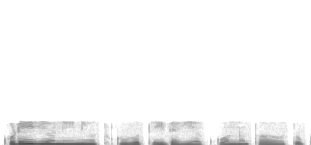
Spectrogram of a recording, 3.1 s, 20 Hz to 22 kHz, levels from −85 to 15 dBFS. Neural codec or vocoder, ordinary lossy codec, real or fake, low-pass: none; MP3, 24 kbps; real; 3.6 kHz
